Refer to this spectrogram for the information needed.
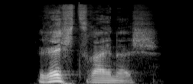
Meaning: on the right (thus: east) side of the Rhine
- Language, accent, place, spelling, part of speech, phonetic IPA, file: German, Germany, Berlin, rechtsrheinisch, adjective, [ˈʁɛçt͡sˌʁaɪ̯nɪʃ], De-rechtsrheinisch.ogg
